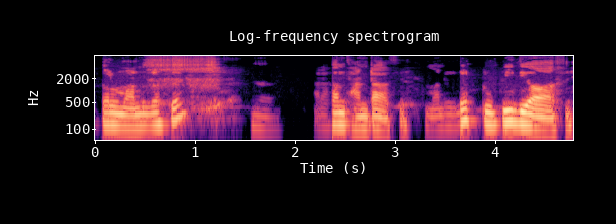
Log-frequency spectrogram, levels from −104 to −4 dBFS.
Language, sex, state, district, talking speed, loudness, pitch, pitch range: Bengali, male, West Bengal, Purulia, 140 wpm, -21 LUFS, 130 Hz, 110-145 Hz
